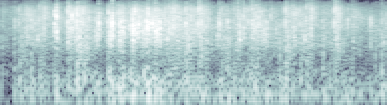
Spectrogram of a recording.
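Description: Civil War cannon and musket fire in the Grand Tactician strategy game, heard as a dense, continuous rumble of overlapping booms and crackling volleys at a moderate distance.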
